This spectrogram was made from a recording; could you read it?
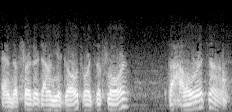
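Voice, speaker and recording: A man acting a grave, determined ghost hunter in a radio drama, speaking in a measured, earnest, foreboding way. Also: low-pitched, expressive. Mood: intent. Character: grave, determined male ghost hunter, steady under pressure. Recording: noisy, muffled old radio broadcast.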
